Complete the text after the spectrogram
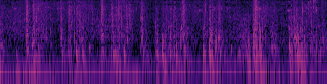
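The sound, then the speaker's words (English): Horse hooves clip-clop in a steady, brisk rhythm on a hard surface as a horse carriage rolls past, with a low rumbling hum underneath and no voices. “It'll pull you up to a horse carriage or a train.”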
